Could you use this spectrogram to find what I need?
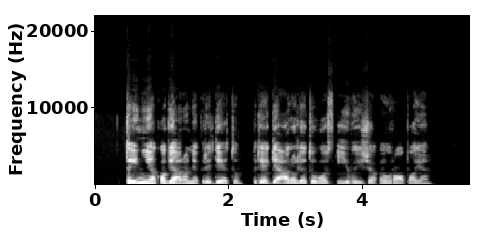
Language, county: Lithuanian, Panevėžys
